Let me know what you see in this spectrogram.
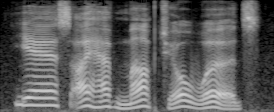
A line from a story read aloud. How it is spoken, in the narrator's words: Siddhartha exclaimed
